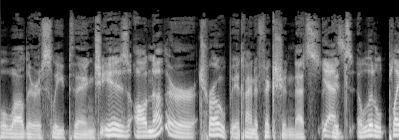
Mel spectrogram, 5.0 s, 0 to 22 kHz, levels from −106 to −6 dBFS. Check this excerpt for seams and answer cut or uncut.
cut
